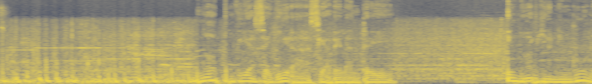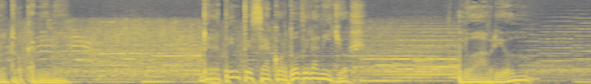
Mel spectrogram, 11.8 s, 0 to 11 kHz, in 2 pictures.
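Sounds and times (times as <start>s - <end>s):
horses trotting with clip-clop hooves: 0.0s - 2.0s
dense noisy background: 0.0s - 11.8s
speech: 2.5s - 5.5s, 6.2s - 6.7s, 8.1s - 9.9s.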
